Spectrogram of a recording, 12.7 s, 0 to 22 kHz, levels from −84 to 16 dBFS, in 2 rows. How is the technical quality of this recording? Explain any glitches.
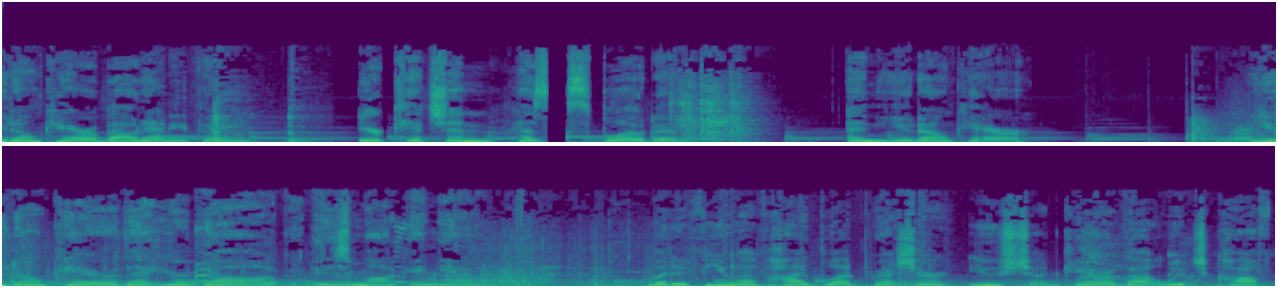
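The audio has one dropout. From 2.71 to 2.83 s the sound fades briefly to silence and back: AAC frame loss with muting, the decoder zeroing roughly 0.11 s, which fits about five lost frames.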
